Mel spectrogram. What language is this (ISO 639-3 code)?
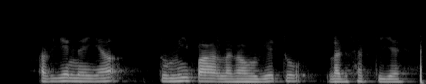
hin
